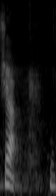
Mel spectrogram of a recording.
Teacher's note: जा अक्षर जो है हमारा स्पर्श संघर्षी व्यंजन कहा जाता है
